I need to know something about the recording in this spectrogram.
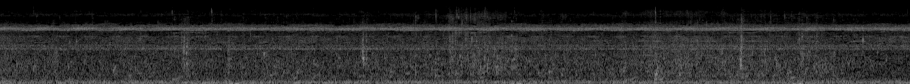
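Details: Crickets at night by a lake near a pier. A steady, shrill, high trill is held without pause, over soft lapping and trickling water and occasional faint ticks.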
